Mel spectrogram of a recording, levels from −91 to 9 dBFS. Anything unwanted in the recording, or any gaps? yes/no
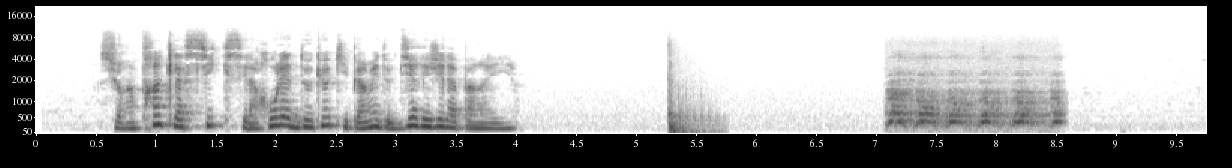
yes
